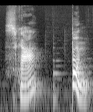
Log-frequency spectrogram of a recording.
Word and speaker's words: schapen: The fourth and last one, schapen, consists out of two syllables, schapen. Here the vowel is written short, but the syllable does not end on the consonant, but on the vowel.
